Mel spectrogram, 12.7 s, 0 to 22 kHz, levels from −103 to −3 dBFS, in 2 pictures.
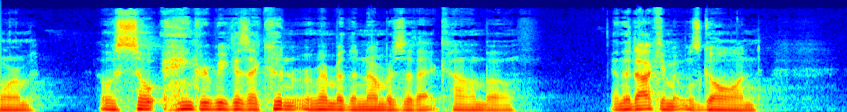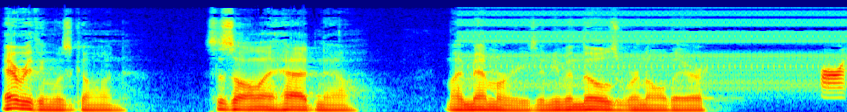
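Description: Timecode bleed enters this speech recording at 9.78 s and runs to the end at 12.71 s, as a steady chirping warble sitting roughly 25 dB beneath the speech. Linear timecode from an adjacent track or cable is leaking into the audio path. Its square-wave code flips between tones of about 1 and 2 kHz, and the rhythm of that switching fits code running at 23.976 frames per second.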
